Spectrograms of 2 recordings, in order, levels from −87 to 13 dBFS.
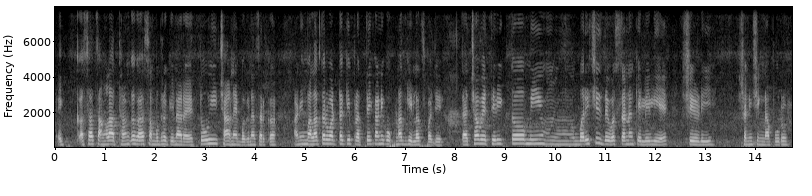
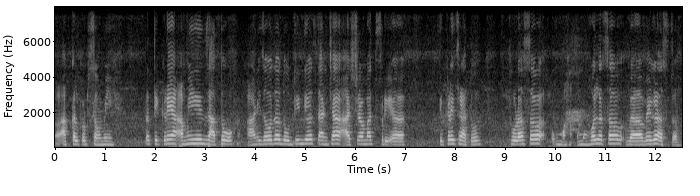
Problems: constant background noise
